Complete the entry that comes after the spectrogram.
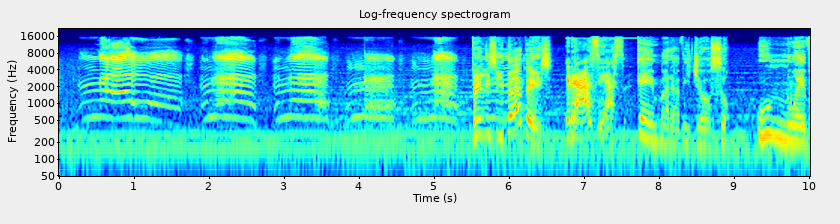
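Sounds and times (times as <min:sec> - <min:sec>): newborn baby crying: 0:00.3 - 0:06.4.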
